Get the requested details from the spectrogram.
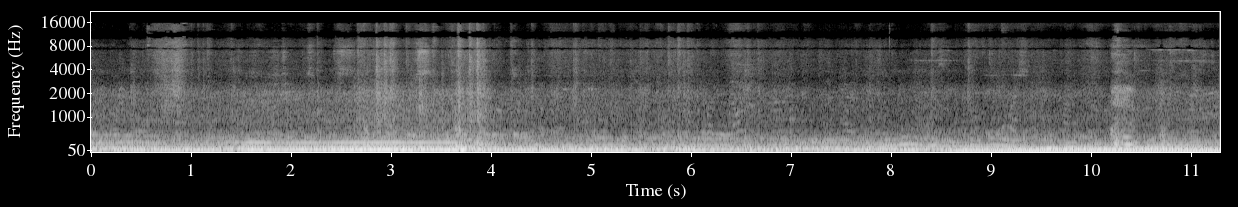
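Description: A bus engine rumbles steadily, heard from inside the bus.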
